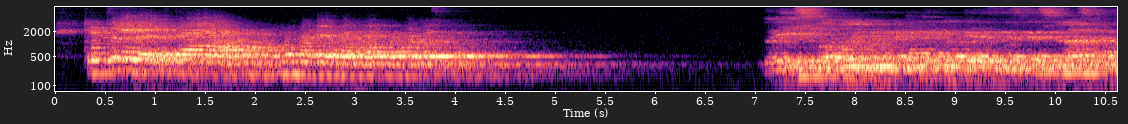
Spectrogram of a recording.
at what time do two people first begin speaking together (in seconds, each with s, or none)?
none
